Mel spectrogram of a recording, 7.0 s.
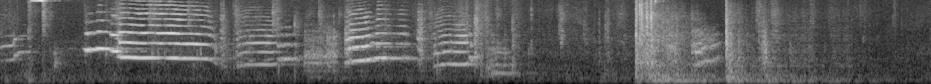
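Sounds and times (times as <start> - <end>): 
wooden door squeaking: 0.0 - 4.0, 4.8 - 6.0
wooden door shutting with heavy thud: 4.8 - 6.4.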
